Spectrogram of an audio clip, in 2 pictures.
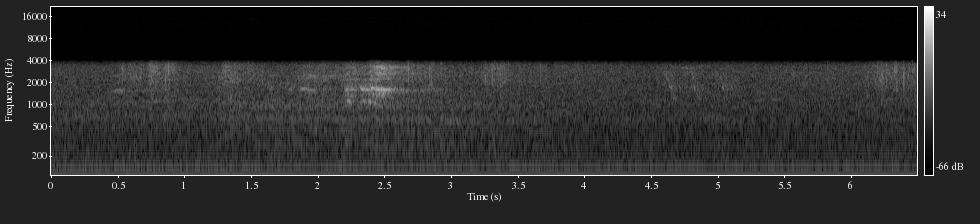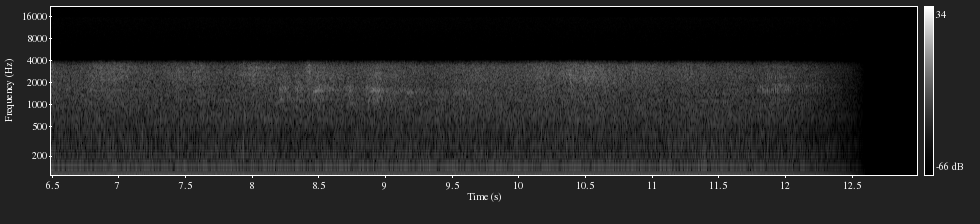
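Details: A male koala, a local seeking his favourite gum tree, bellows in deep, rasping, snore-like pulses that rise and fall in a steady rhythm.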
